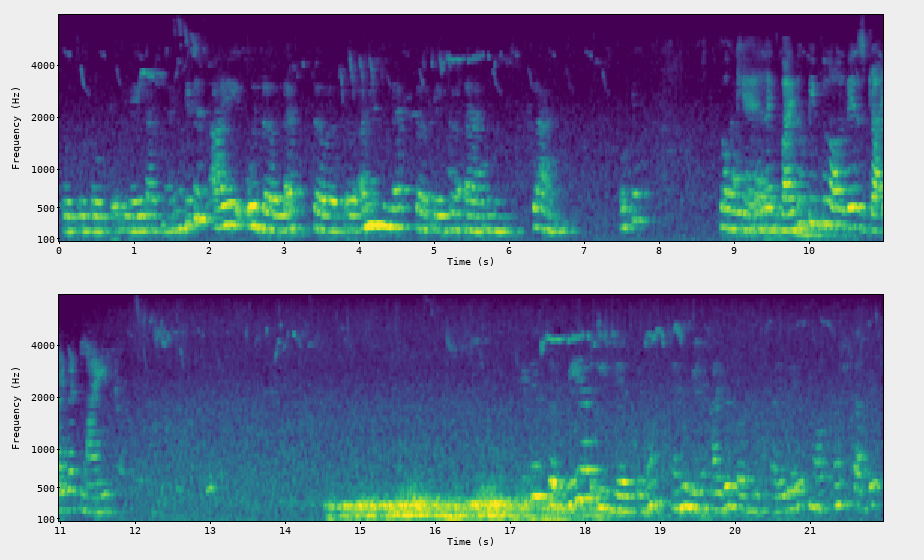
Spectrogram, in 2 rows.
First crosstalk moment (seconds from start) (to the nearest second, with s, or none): 9 s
